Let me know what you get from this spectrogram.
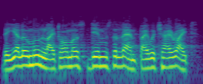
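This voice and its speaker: An actor playing an earnest, uneasy young male solicitor in an old-time gothic radio play, measured and theatrical. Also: on the high side, steady tone, lightly acted. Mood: musing, uneasy. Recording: tinny, narrow vintage radio recording. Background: music.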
